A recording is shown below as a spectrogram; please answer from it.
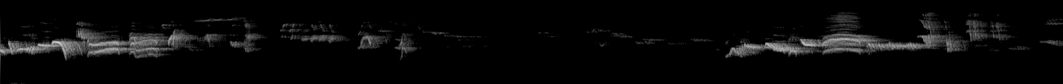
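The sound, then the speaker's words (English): A blackbird sings in varied, warbling phrases. A bright burst trails off into shorter fragments, then a few seconds of silence, then another lively phrase. “The blackbird pauses, as much as it sings,”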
